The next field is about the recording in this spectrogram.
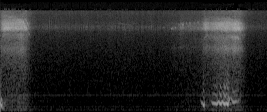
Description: My Sphynx cat Beatrice snoring.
